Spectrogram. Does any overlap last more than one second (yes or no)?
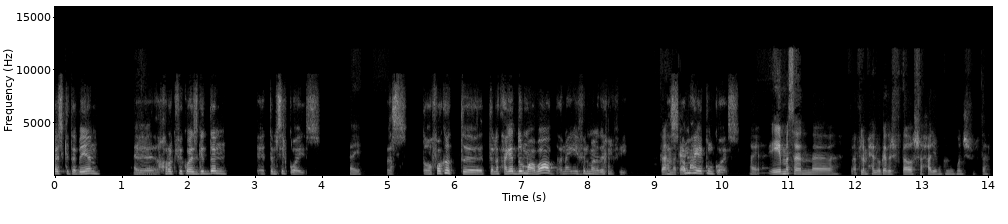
no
